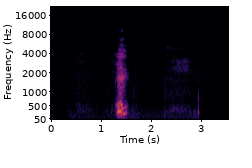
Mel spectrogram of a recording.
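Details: Audio-only recording of own loud hiccups from earlier years (2018 and 2021): one loud, abrupt hiccup, then a softer breathy sound and a short click; hiccup.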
